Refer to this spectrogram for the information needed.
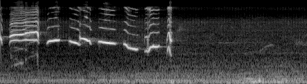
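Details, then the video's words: Relaxed 'ngeplong' song of a kept Oriental magpie-robin (kacer), meant as therapy for young birds: a string of loud, bright whistled phrases, each sliding downward, about seven in under two seconds, then quiet hum. "suara Kacer ngeplong santai cocok untuk terapi kacer bahan"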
